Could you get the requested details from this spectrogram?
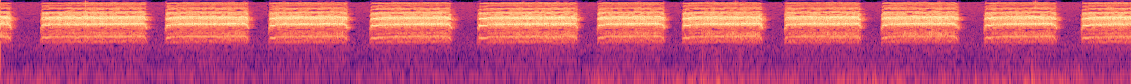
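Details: Juvenile peregrine falcons at the San Jose City Hall nest, June, during play and feeding: loud grating wails repeated steadily about once a second, each roughly a second long, eleven in sequence.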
